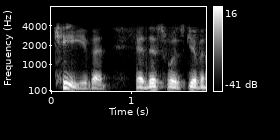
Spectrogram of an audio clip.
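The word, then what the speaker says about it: Kyiv: And by the way, just so you know, it's it's not pronounced Kiev, it's pronounced Kev.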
